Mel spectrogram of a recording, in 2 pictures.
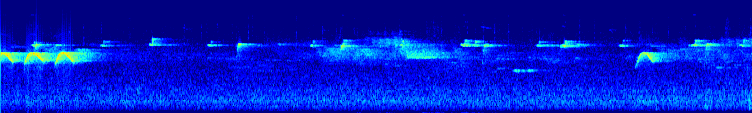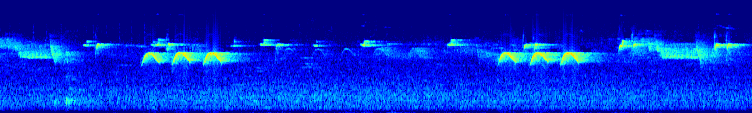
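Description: Several songbirds singing together. The loudest is one bird's phrase of three quick rising-and-falling notes, repeated at the start, again about halfway and near the end. Around it run many short high chirps and warbled phrases from other birds over a faint steady hiss.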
